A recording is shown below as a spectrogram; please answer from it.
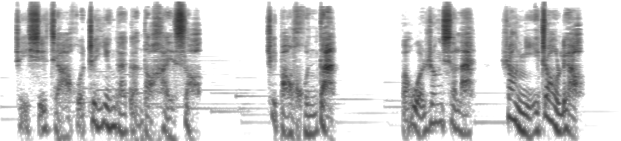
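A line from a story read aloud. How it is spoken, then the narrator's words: Low, muffled voice. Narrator (Chinese): 本丘克翻过身去，对着墙低声说道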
